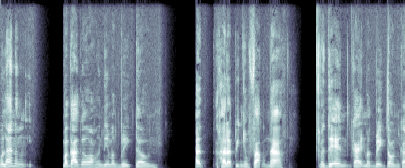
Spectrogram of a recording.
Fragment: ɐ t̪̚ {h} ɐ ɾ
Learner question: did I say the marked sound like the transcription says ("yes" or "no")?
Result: yes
